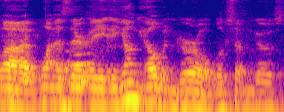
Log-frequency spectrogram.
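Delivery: usual speaking voice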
